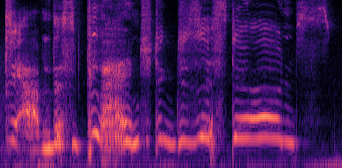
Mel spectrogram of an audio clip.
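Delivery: slow, loud, high lament; melodramatic cry. Acted. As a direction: wail at the heavens. Melodramatic outburst.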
